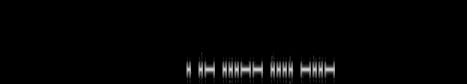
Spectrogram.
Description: Morse code, heard as a keyed tone, about 40 wpm, 700 Hz. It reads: EA3HX
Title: DXCC-100 Call Signs - 5 Characters - Repeated 3x - 40wpm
